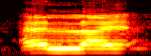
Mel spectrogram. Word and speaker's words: Allah: a new pronounce it we have to tell them pronounce it as Allah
